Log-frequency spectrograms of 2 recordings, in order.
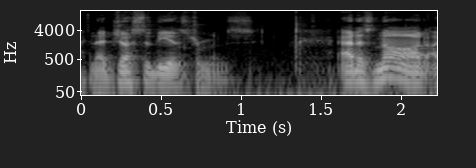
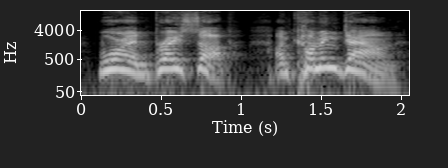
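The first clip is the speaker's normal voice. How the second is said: high, loud determined shout; rally him with a shout; shouted resolve; 13 semitones higher, 11 dB louder than usual. Acted. Carter shouting down to Warren, resolute. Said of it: "shouted a resolution".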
